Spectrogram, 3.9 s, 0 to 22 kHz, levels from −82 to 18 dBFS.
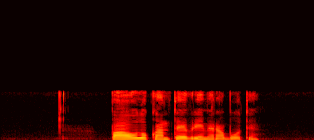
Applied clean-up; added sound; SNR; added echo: none; none; none; none.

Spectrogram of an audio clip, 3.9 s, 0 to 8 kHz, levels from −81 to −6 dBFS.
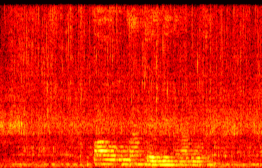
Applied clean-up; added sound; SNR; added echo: none; Bathtub (filling or washing) / Water tap, faucet; 4 dB; reverberation time 0.7 s.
